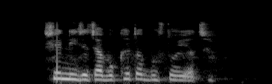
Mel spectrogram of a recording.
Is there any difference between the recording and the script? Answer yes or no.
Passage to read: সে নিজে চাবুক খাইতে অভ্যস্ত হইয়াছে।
no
